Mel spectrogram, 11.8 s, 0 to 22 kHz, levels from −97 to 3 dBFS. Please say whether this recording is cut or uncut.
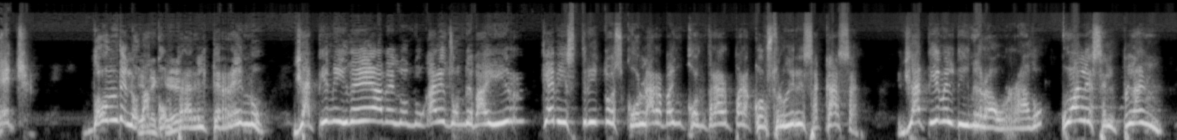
cut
